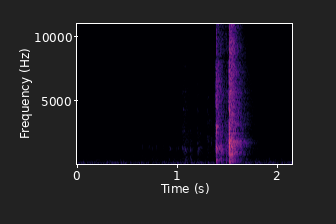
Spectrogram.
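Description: Handheld ice-cream-cone-shaped craft punch cutting through stamped cardstock: a few faint clicks, then a sharp double snap as the punch closes about a second and a half in.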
